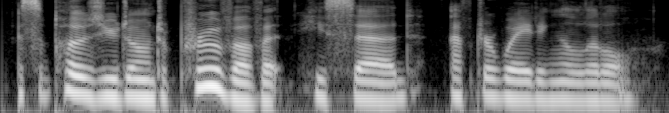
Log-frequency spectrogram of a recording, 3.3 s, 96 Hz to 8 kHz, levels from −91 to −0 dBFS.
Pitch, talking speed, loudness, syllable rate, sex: 175 Hz, 235 wpm, -18 LUFS, 6.5 syllables/s, female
